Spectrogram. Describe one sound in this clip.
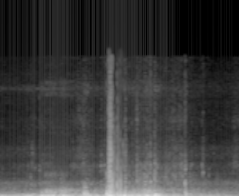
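A car crashes hard into a van with a loud bang.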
